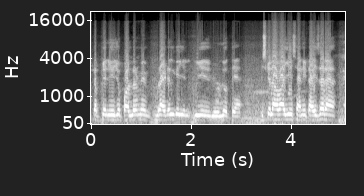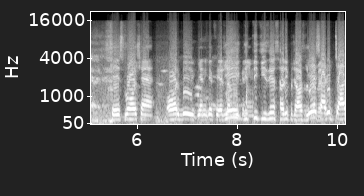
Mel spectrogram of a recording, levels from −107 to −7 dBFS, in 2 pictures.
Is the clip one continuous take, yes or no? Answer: yes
